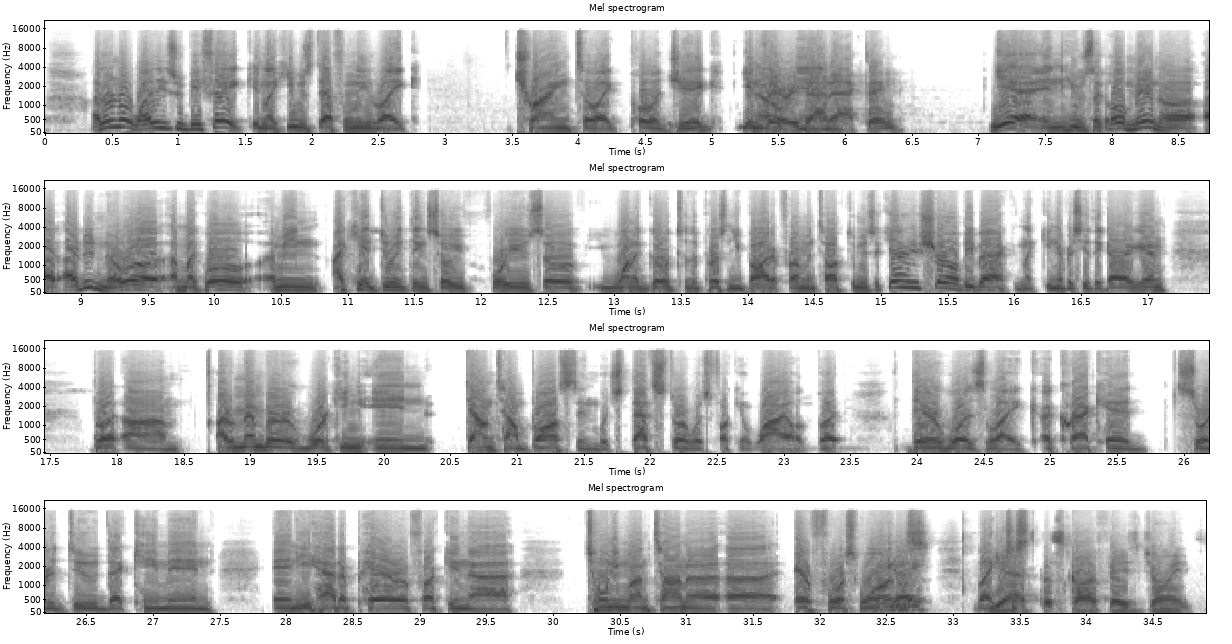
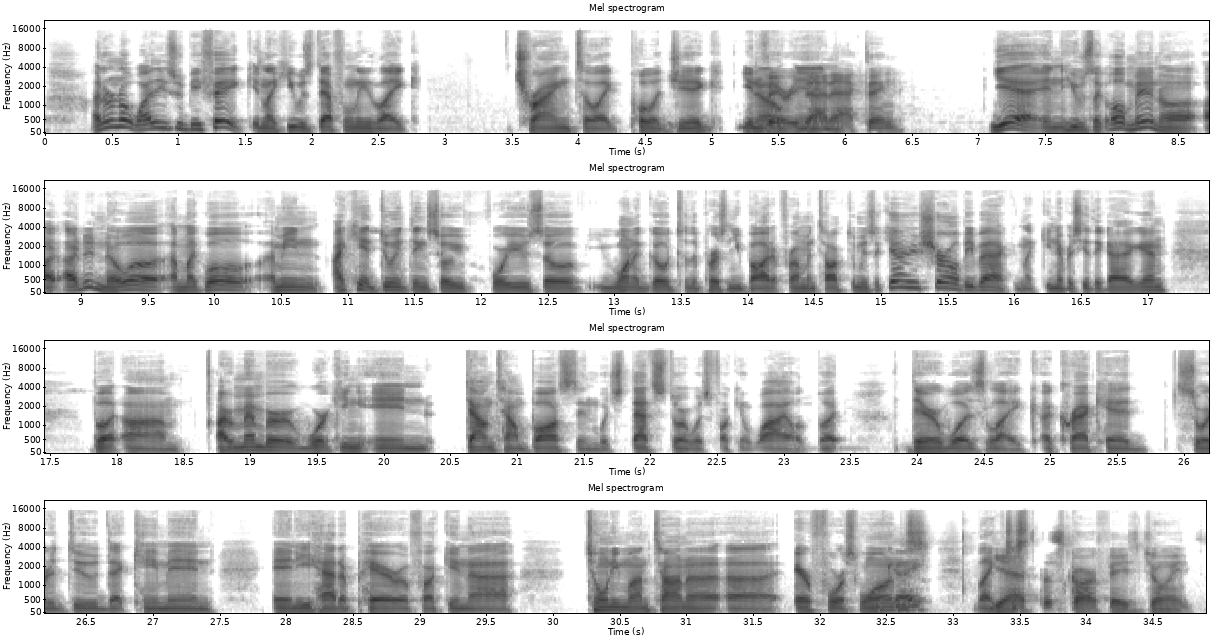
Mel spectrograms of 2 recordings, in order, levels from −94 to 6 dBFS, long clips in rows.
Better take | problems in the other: second | distortion; heavy; 17% of the sound clipped

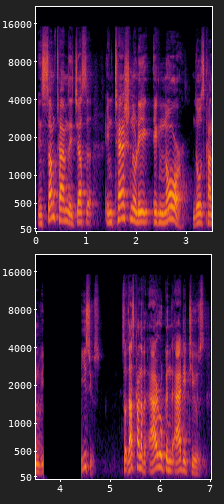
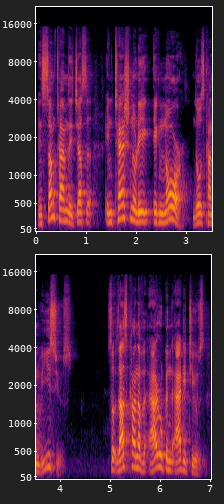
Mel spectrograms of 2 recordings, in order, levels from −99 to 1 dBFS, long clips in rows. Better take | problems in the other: second | audio freezing; at 3.5 s for 1 s

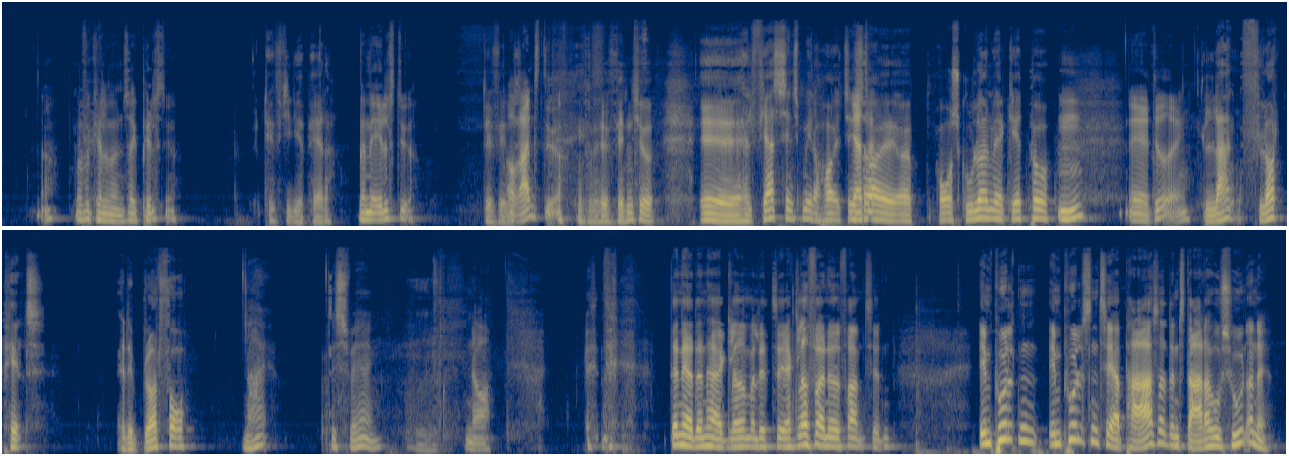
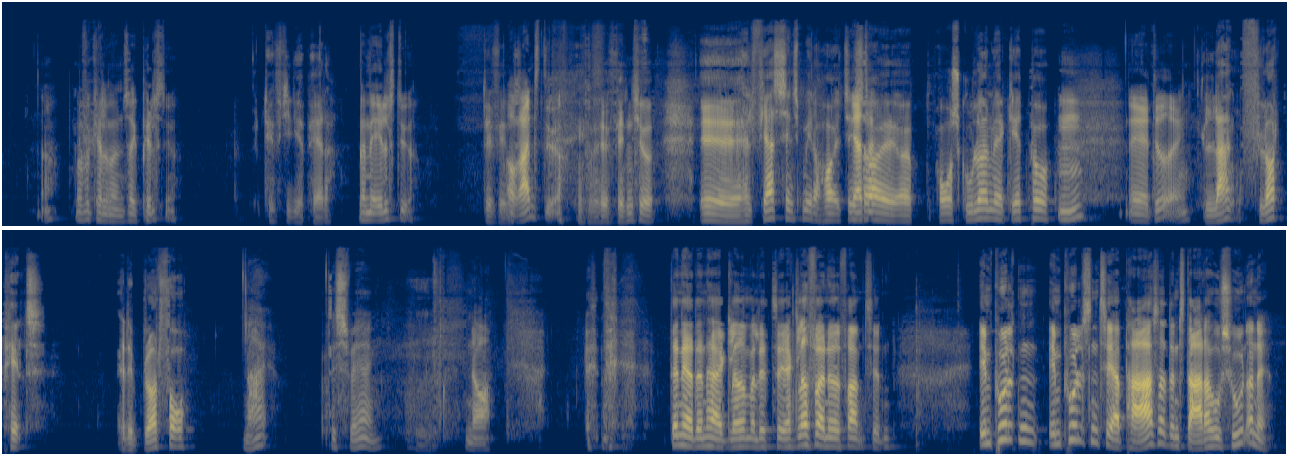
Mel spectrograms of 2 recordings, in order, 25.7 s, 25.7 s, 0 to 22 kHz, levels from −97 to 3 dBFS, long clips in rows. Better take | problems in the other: first | thin; very; fading below 950 Hz

